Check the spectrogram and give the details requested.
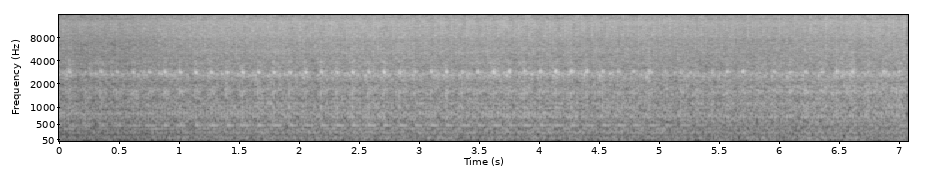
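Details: Denyo DCA610SPM diesel generator, restarted after magnetic pickup (1.3-1.4 ohms) and its wiring tested good: runs smooth and even at a steady idle with no misses, knocks or hunting; normal running.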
